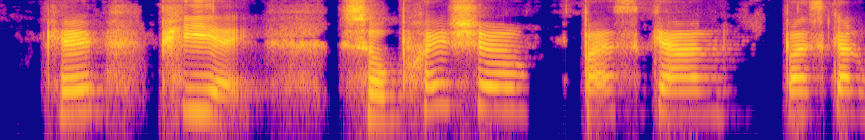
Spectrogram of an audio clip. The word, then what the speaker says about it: Pascal: Pascal was French, so I know I say it right.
